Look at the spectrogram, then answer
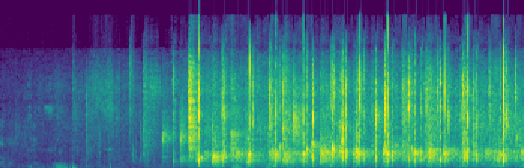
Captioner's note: audience applauding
